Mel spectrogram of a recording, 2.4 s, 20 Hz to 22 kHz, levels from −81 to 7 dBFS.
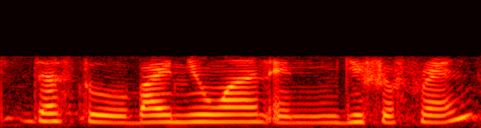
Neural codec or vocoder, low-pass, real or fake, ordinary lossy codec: none; 3.6 kHz; real; none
